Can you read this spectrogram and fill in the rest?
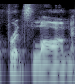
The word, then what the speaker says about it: Fritz Lang: He worked a little bit later, because, like, M was Fritz Lang's, or Fritz Long, I think is the actual pronunciation, but M is his first sound film.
